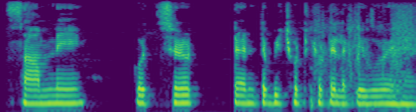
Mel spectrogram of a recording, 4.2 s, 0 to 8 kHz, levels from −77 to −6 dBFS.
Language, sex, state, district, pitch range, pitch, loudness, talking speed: Hindi, female, Punjab, Kapurthala, 155-165 Hz, 160 Hz, -19 LUFS, 130 wpm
